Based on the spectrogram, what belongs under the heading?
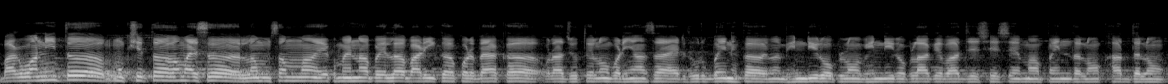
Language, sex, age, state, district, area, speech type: Maithili, male, 30-45, Bihar, Supaul, rural, spontaneous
